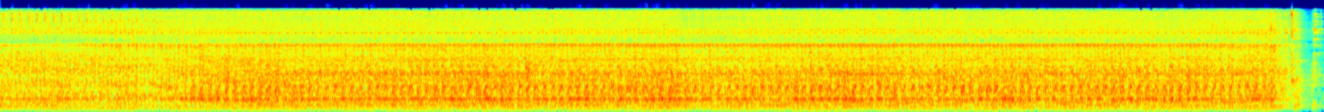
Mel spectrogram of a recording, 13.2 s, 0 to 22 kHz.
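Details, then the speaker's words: Newly installed used air compressor on new 240V supply with 12-gauge wiring, rated about 100–120 psi: even rapid chugging about four pulses a second, steady pitch, no knocks or squeals, reaching 120 psi; owner unsure but thinks sound normal; normal compressor running. "it's up to pressure 120 pounds will blow our catchment here I don't know if that sound is normal I guess it probably is"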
